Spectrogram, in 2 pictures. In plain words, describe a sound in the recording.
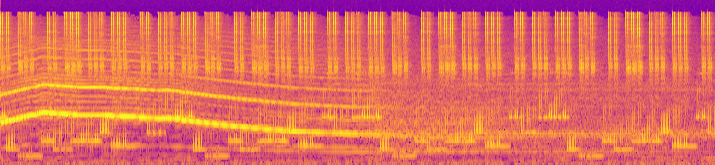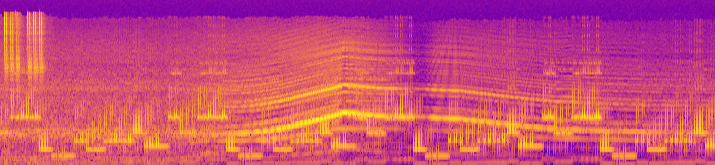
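An electronic drum machine plays a steady looping beat with clicking hi-hats.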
